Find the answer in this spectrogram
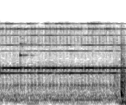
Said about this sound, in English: So speaking of phones, the phone rings.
